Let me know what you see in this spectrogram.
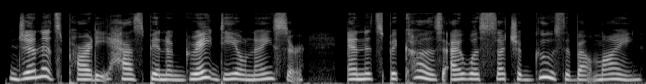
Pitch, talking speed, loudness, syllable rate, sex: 245 Hz, 165 wpm, -19 LUFS, 4.3 syllables/s, female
